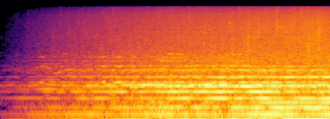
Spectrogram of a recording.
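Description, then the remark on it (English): Heavy rain suddenly falls from a clear blue sky, swelling in over a few seconds into a steady, dense roar, with a low humming drone running underneath; no one speaks. “Out of clear blue sky, a downpour.”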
